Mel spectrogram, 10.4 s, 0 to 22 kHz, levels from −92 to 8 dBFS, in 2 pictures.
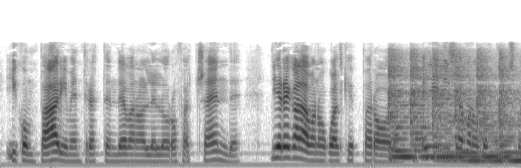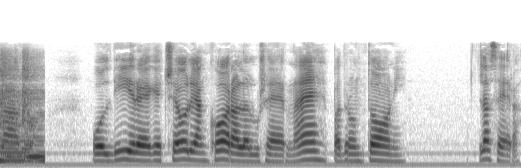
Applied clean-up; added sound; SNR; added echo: none; Electric guitar; -1 dB; none.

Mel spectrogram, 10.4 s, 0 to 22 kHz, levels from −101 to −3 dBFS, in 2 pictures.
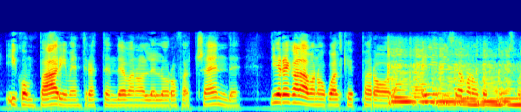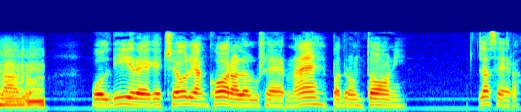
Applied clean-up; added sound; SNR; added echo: neural mask model RNNoise.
